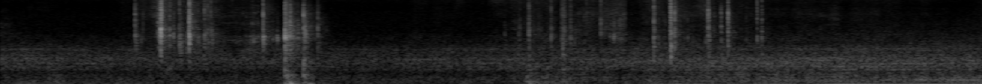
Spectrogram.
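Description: Small clicks and knocks of diecast toy cars being handled: a quick run of clicks about a second in, a heavier knock just before two seconds, then a few lighter clicks.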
